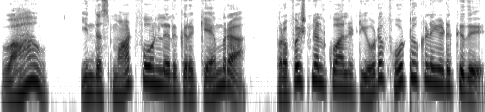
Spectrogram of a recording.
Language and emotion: Tamil, surprised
